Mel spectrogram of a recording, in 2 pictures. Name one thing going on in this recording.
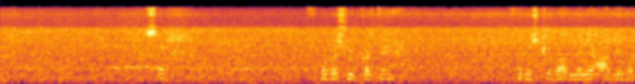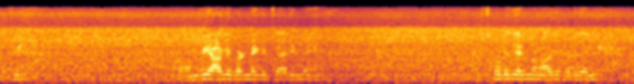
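A fast river rushes loudly over rocks.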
